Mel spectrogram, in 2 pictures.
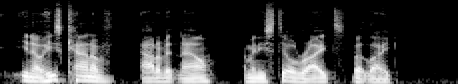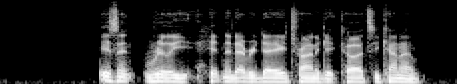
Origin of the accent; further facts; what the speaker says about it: Shreveport, Louisiana, United States; going back to my hometown in Shreveport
